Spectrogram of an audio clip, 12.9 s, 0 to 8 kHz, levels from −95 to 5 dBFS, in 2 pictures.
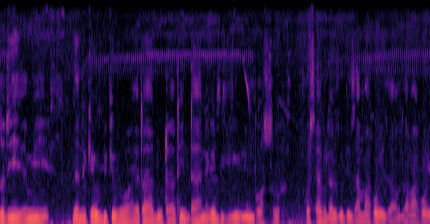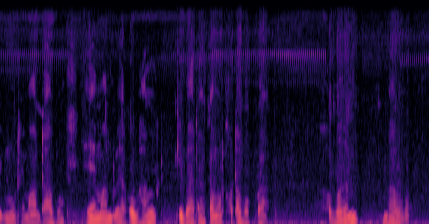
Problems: low volume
